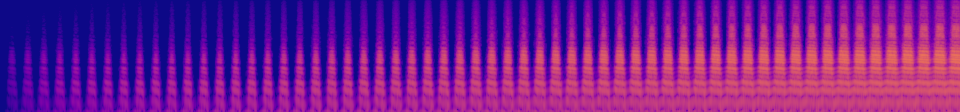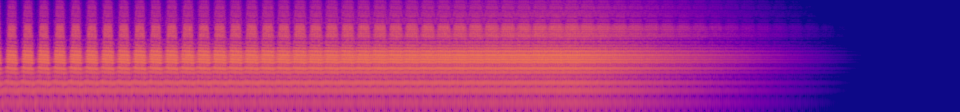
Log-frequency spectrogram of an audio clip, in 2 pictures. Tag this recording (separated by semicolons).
buildup; fm; reverb; thick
